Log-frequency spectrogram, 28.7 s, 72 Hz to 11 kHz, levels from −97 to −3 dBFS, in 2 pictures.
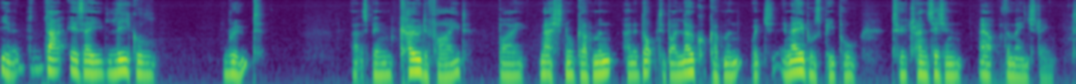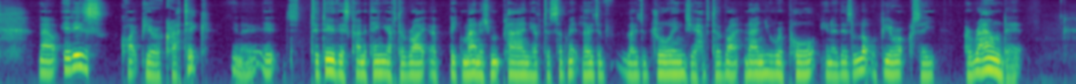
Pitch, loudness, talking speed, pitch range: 130 Hz, -23 LUFS, 155 wpm, 125-140 Hz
